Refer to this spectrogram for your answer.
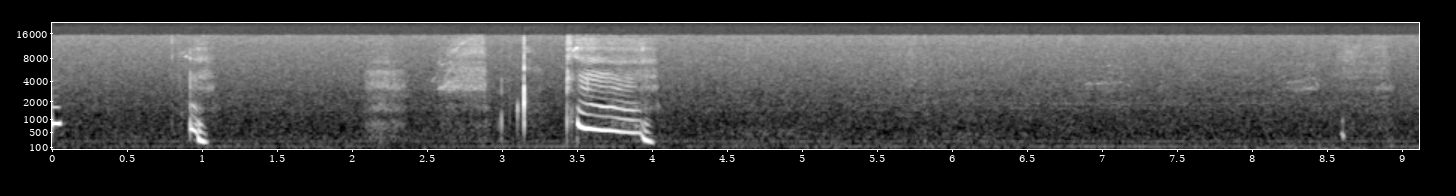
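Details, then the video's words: Sleeping kitten, male, giving a short falling squeak, then a half-second whining mew that slides downward, with a faint click and a tiny squeak later; otherwise near silence with a low hum. "Kitten makes noises in his sleep"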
